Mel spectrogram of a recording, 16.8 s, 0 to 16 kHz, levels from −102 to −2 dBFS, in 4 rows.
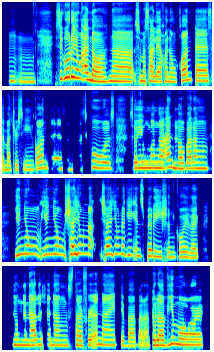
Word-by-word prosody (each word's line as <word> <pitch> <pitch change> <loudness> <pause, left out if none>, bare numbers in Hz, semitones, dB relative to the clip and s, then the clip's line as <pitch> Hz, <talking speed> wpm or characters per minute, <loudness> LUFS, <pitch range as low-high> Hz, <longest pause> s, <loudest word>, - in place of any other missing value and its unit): Mm, 190 -4 -9 0.4
siguro 360 +4 +6
yung 360 -4 +4
ano, 225 -9 +5
na 210 -1 +2
sumasali 220 -1 0
ako 205 +1 -1
nung 195 -1 -5
contest, 235 -4 0
amateur 195 +1 -7
singing 195 -3 -11
contest 230 0 -5
do'n 205 - -12
sa 205 - -27
schools. 260 -3 -3 0.3
So 255 - -2
yung 270 +1 +2
mga 270 -1 +2 0.2
ano 245 -3 +2
parang 255 0 -1 0.3
yun 315 +4 +1
yung 360 -1 -1 0.2
yun 335 +3 -3
yung, 355 -1 -2
siya 345 +4 +5
yung 375 +1 +2
na 350 - -1 0.2
siya 345 +5 +1
yung 360 0 -7
naging 320 -3 -4
inspiration 235 -5 -3
ko, 220 +1 -5
eh, 215 - -4
like 195 -1 -4 0.4
nung 230 -1 -2
nanalo 220 0 +1
siya 230 -1 -7
ng 215 -1 -3
Star 210 0 -3
for 225 +3 -1
a - - -4
Night 225 -3 -2
di 210 - -5
ba, 185 -1 -5
parang - - -8
To 220 - +5
Love 215 -1 +3
You 275 +4 +2
More, 235 -2 +2
230 Hz, 175 wpm, -24 LUFS, 215-270 Hz, 0.4 s, siguro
